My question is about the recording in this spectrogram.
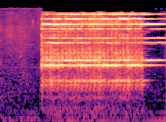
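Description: Telephone bell ringing at the opening of a song: one loud, sustained metallic ring of bright overlapping tones that lasts just over a second and then cuts off abruptly. No voices.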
